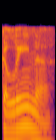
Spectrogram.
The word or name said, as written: galena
